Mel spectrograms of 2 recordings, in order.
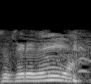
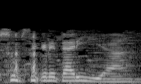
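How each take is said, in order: First: The word is pronounced slurred and stumbling. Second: The word is pronounced clearly and cleanly. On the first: The speaker calls it wrong. "Como si me hubiera tomado 4 vinos tintos de baja calidad" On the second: The speaker calls it right. "Si la digo solita me sale"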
